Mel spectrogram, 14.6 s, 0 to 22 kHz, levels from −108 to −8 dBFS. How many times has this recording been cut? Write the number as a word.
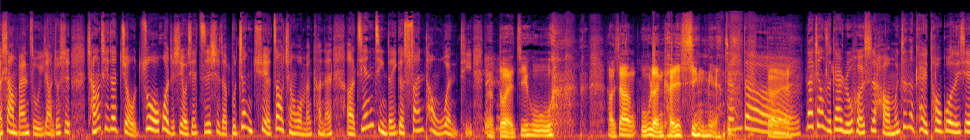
one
